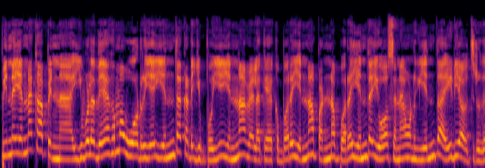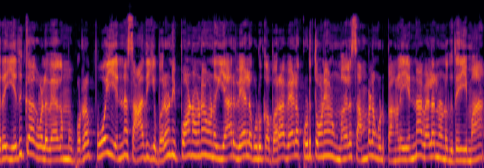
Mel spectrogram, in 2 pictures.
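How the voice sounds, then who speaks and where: A woman voicing a sharp-tongued, teasing cartoon woman who mocks her older sister. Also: sits high, quick pace, hardly any pauses, lightly acted. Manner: mocking, lively. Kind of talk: cartoon comedy acting.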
